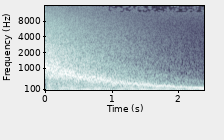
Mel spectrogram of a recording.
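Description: DIY modular synthesizer: a hissing, resonant filter sweep slides steadily down in pitch from a bright high hiss toward a low rumble as a knob on the panel is turned, over a steady low drone.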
